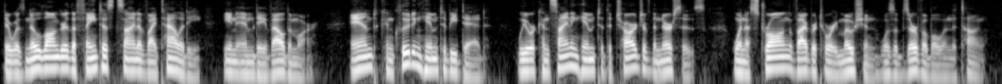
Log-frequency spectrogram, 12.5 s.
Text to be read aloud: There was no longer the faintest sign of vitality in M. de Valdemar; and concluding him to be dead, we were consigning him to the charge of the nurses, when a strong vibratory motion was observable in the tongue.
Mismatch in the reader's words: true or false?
false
